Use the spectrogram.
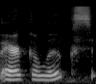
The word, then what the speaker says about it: Erica Lukes: Tonight, I have Erica Lukes.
